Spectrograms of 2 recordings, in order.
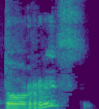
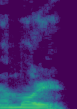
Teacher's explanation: ellos tienden a la sustitución de la R por la L, de modo que en boca de ellos la palabra torres se convierte en toles, o la palabra amor se convierte en amol.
